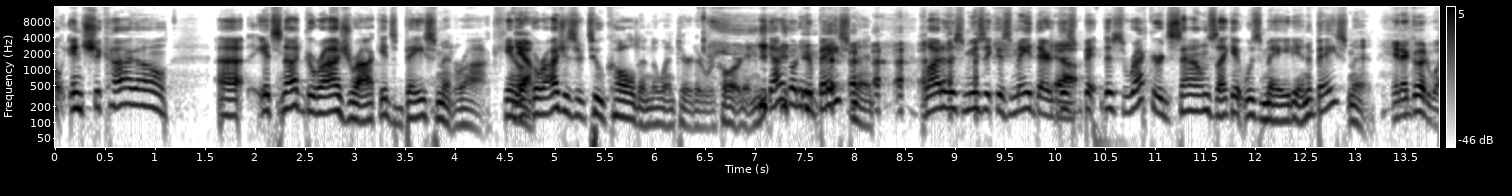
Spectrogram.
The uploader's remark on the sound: to the Goose Island Tap Room in Chicago for a live performance and interview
